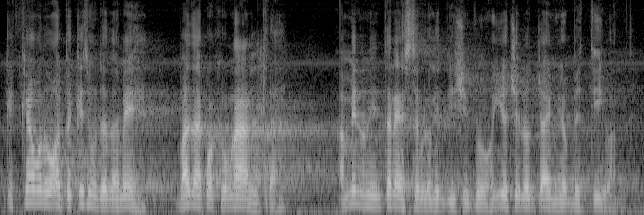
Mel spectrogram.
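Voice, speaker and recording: A man's voice: medium pitch, lively intonation, quick pace, close to an everyday voice. A man preacher mimicking a defiant young woman who scornfully brushes off an angel. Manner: scornful, dismissive. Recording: echoey church with long reverb.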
